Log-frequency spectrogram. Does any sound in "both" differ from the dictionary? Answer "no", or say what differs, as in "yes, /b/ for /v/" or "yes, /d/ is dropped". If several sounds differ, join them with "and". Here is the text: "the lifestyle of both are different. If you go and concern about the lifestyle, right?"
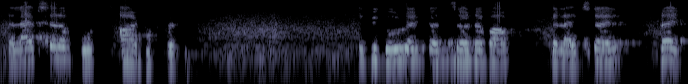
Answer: yes, /s/ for /θ/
